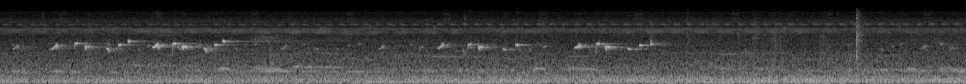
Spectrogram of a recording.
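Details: Wild Yellow-vented bulbul singing in the morning in a village: short bubbly, chattering phrases in bursts every second or two, over a steady high insect drone and low background rumble.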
